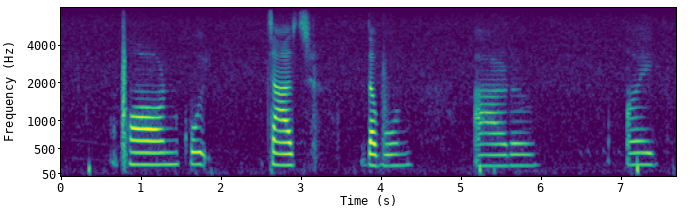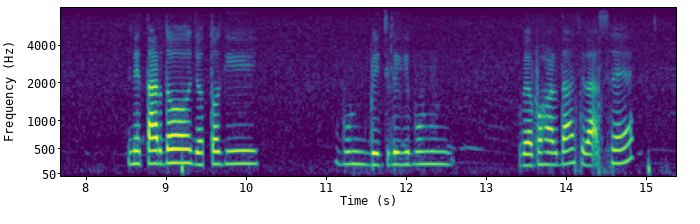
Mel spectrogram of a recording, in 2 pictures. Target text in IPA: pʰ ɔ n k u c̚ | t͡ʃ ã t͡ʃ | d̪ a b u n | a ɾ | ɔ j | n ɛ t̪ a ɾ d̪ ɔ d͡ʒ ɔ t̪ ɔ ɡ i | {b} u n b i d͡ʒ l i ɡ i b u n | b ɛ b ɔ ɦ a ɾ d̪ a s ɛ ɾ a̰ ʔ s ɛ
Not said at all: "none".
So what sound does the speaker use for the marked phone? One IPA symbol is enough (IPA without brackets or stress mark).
b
